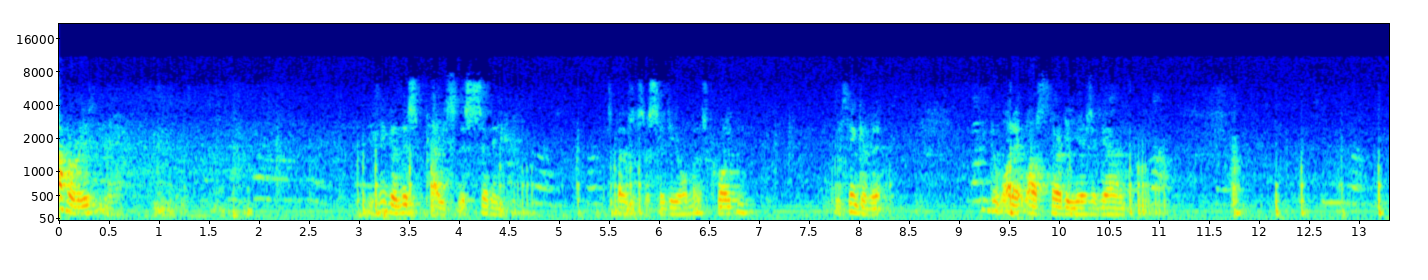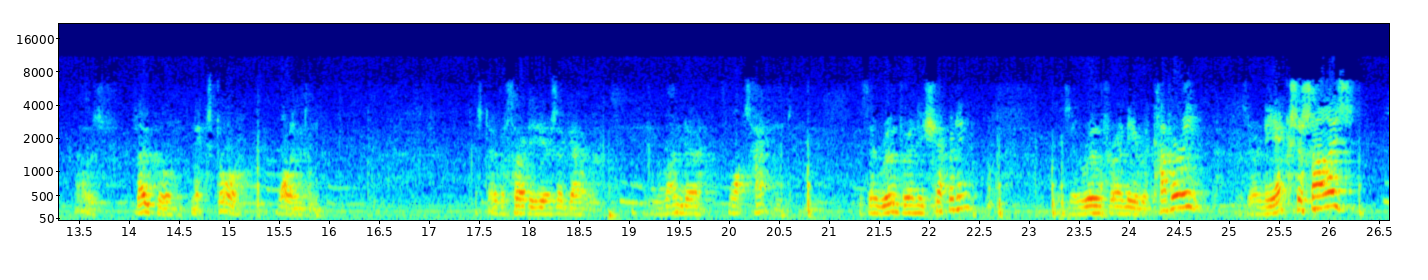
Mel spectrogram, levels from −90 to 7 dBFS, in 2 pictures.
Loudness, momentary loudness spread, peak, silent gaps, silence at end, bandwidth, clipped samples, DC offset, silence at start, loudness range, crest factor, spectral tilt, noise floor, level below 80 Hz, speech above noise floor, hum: -22 LUFS; 23 LU; -4 dBFS; none; 0 s; 11 kHz; under 0.1%; under 0.1%; 0 s; 9 LU; 20 dB; -7 dB/octave; -41 dBFS; -46 dBFS; 21 dB; none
